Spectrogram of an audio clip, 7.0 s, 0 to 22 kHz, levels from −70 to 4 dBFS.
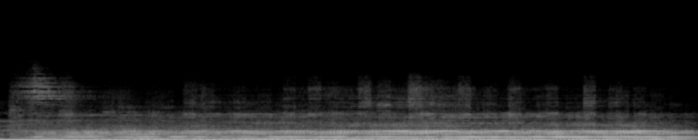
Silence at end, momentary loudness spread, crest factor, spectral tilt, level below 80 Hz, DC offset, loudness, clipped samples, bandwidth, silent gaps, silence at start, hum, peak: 0 s; 3 LU; 12 dB; -6.5 dB/octave; -30 dBFS; 0.5%; -21 LUFS; under 0.1%; 10.5 kHz; none; 0 s; none; -8 dBFS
